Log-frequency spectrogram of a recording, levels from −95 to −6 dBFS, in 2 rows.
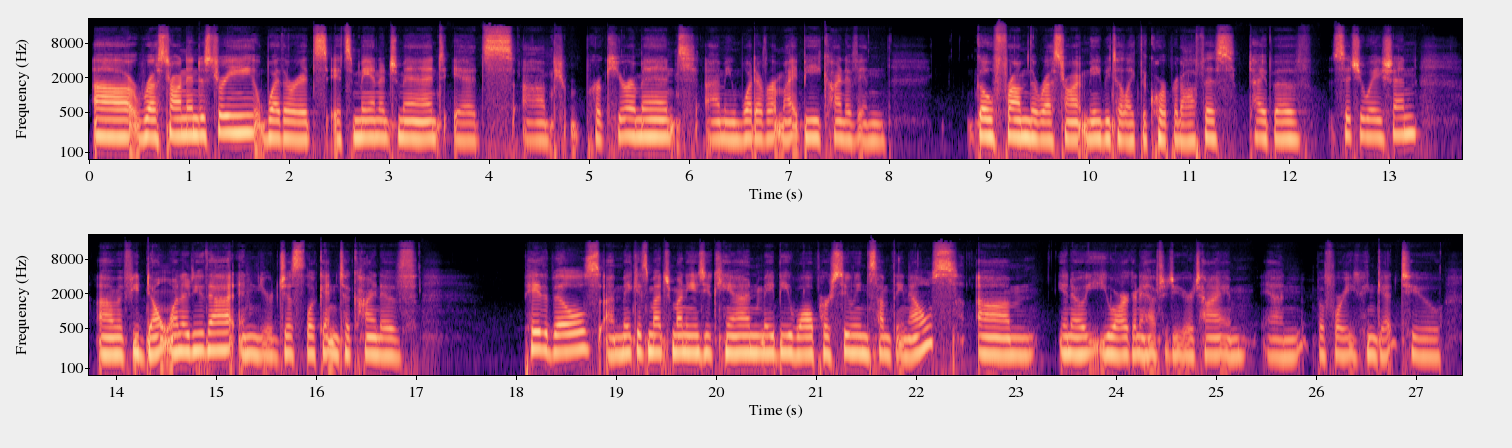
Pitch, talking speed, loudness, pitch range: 175 Hz, 180 wpm, -22 LUFS, 170-185 Hz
